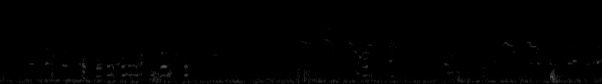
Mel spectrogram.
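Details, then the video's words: Chickens on a farm, roosters and hens together: loose, irregular clucks and short squawks from several birds, a burst of wing flapping near the middle, and a steady low hum throughout. "Moment of the sound of a chicken farm, roosters and hens making noise"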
